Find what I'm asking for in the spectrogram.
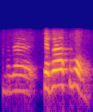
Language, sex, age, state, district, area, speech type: Odia, female, 45-60, Odisha, Sambalpur, rural, conversation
